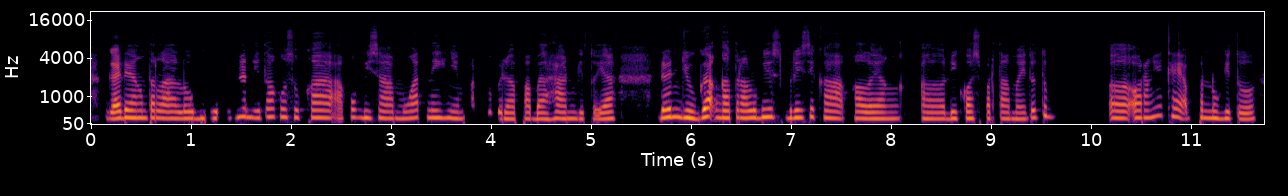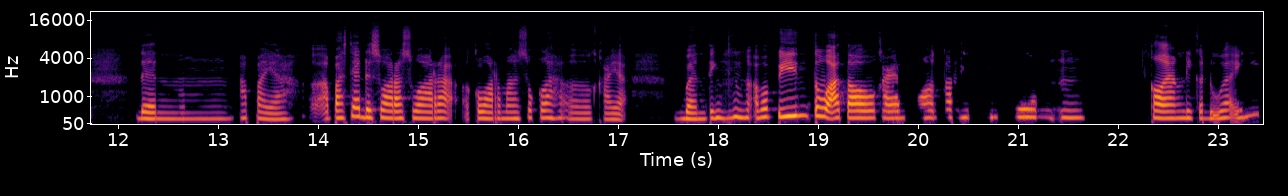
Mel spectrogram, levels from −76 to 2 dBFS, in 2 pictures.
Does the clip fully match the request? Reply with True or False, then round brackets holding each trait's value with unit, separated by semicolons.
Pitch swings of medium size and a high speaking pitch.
False (2.2 semitones; 245 Hz)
